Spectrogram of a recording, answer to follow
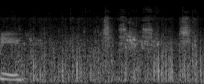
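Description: Steady rain falling on a surface, with many individual drops ticking.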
